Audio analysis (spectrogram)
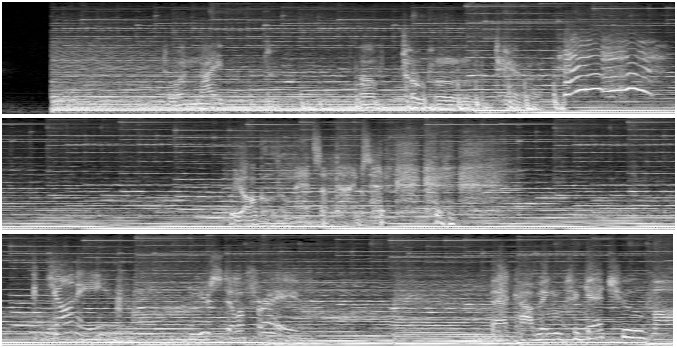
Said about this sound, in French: on avait même un joli jingle qu'on n'a pas écouté depuis très très très longtemps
